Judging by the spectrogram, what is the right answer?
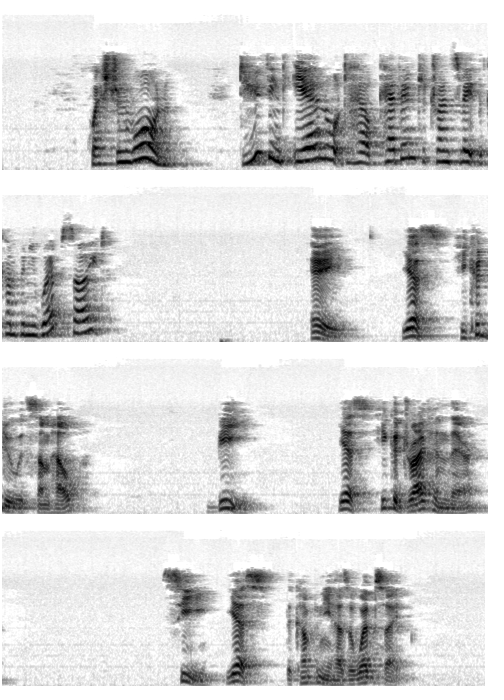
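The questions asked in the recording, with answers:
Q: Do you think Ian ought to help Kevin to translate the company website?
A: A: Yes, he could do with some help.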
